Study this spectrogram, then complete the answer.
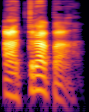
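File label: "ATRAPA", Spanish, male; mekanta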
